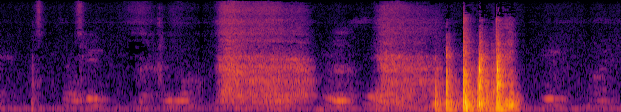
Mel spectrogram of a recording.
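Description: Handling noise while a tangle is worked out of hair with a hairbrush: two short rustling hisses, then a quick cluster of knocks and thumps a little past the middle.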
